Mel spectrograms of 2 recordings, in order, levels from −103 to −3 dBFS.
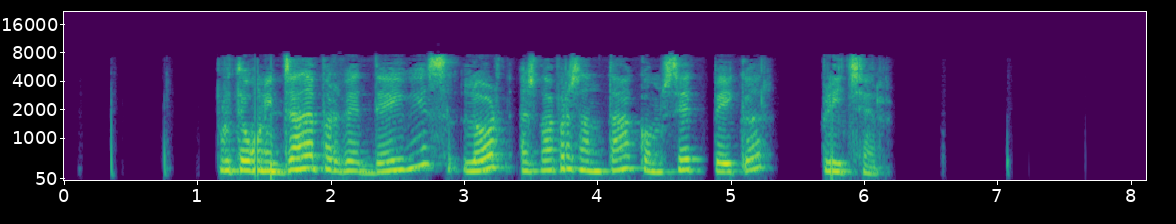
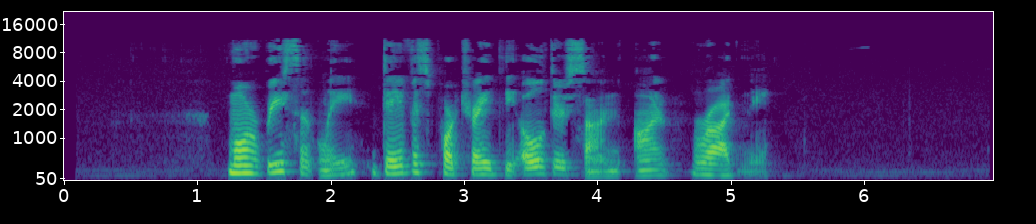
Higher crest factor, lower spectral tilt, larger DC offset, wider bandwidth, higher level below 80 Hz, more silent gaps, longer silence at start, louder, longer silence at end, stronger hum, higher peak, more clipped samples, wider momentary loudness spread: about the same, 18 dB vs 22 dB; second, -3.5 dB/octave vs -6 dB/octave; neither; second, 8 kHz vs 11.5 kHz; first, -56 dBFS vs -80 dBFS; first, 4.84-4.88 s, 5.38-5.68 s vs none; about the same, 1.15 s vs 1.25 s; first, -19 LUFS vs -27 LUFS; first, 1.95 s vs 1.7 s; neither; first, -4 dBFS vs -8 dBFS; neither; second, 9 LU vs 12 LU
